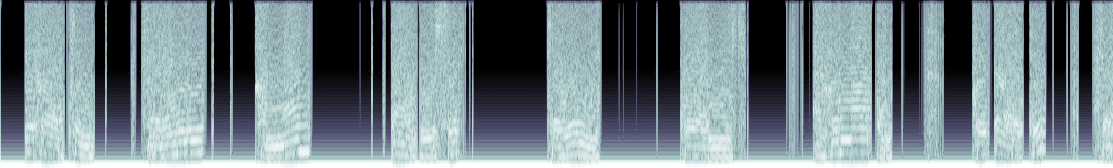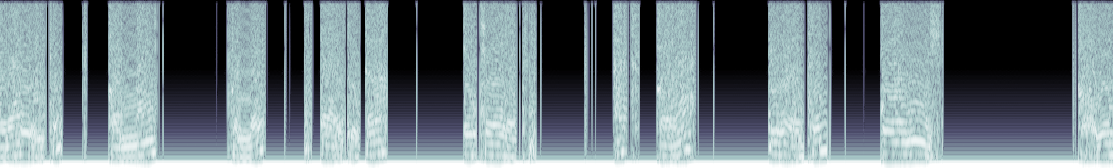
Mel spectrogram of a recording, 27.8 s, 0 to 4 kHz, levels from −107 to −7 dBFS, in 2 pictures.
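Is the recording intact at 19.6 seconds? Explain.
No. At 19.6 s, as throughout the clip, the speech suffers from linear audio read as companded: plain linear 8-bit samples are being expanded as mu-law codes. Small values just to one side of zero become the loudest outputs, producing very loud, harsh distortion.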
